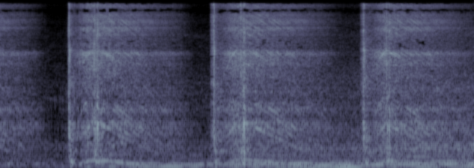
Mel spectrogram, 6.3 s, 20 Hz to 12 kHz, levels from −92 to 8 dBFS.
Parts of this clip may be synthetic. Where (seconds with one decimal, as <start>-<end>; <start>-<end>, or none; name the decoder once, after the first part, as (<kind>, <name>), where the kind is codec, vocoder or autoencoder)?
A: 0.7-1.6 (vocoder, BigVGAN v2)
